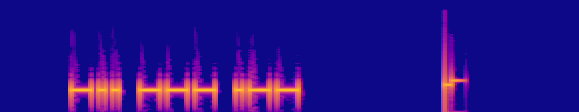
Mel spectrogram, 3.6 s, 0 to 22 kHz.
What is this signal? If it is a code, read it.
Morse code, heard as a keyed tone, about 28 wpm, 700 Hz. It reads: DOW
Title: Sets of 5 Words - New Word Drill - 28wpm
